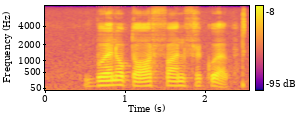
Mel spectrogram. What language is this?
Afrikaans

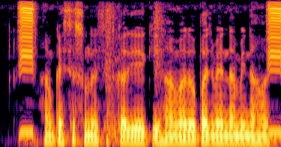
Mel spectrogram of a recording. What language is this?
Magahi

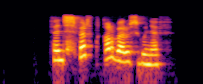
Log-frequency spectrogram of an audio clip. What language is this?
Kabyle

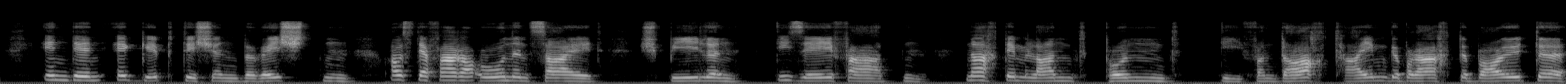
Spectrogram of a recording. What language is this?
German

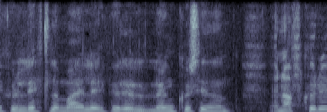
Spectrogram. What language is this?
Icelandic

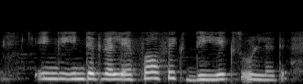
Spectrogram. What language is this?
Tamil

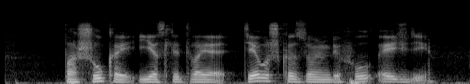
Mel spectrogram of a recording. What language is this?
Russian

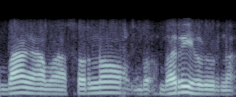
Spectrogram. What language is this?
Santali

